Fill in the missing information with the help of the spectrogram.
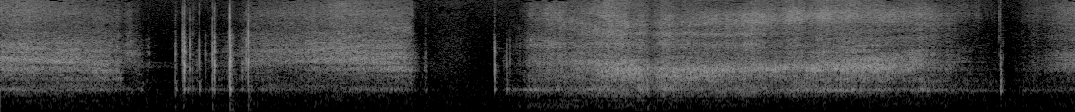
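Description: Long pointed acrylic nails tap and scratch across the thick, cream calligraphy page of a large hardcover paper cookbook lying open. A quick cluster of sharp, dry taps comes early, with single taps later, between soft, airy scratching swells that brighten and fade across the page.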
